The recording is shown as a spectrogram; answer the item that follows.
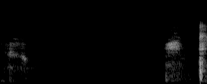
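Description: Near silence in a pause between spoken sentences, with a faint breath at the start and a short intake of breath near the end, just before the voice returns.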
